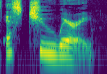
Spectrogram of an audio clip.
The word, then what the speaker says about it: estuary: And usually the pronunciation is estuary, like eschew, which is kind of surprising.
